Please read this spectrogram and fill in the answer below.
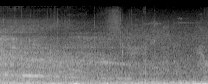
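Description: Golf cart driving off along a paved cart path, its faint motor whine sliding slightly lower in pitch and fading as it moves away, over a steady low hum.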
